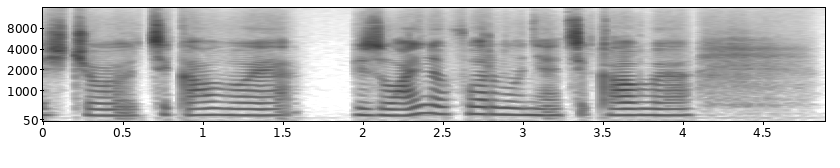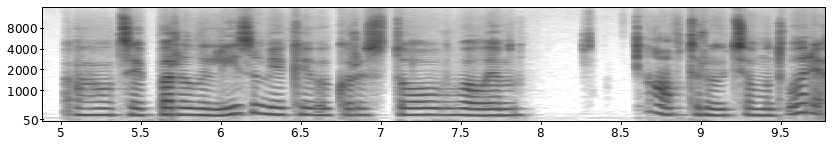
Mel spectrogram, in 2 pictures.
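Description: A woman hosting a game playthrough, reflecting casually and thoughtfully, often pausing to search for the right word. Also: medium pitch, darkish tone. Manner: hesitant, searching for words, thoughtful. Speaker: host of a visual novel playthrough.

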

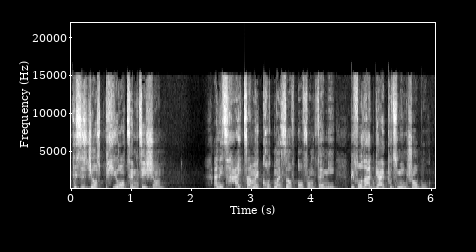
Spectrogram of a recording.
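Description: A man's voice: mid-range voice, animated, fairly quick, fairly bright tone, slight background noise, close to an everyday voice. An actor with a Nigerian accent playing an anxious, reproachful young male student in a radio drama. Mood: troubled.

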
